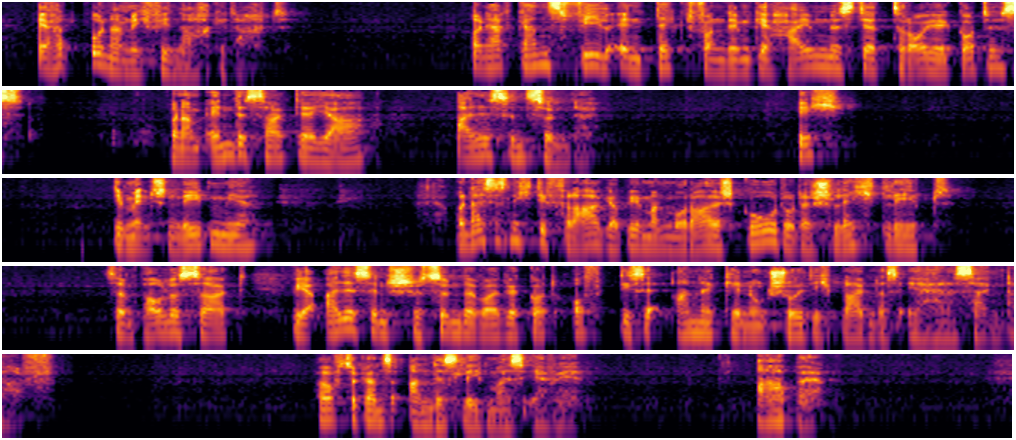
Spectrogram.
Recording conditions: large echoing room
